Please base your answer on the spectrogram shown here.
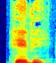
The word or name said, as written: heavy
